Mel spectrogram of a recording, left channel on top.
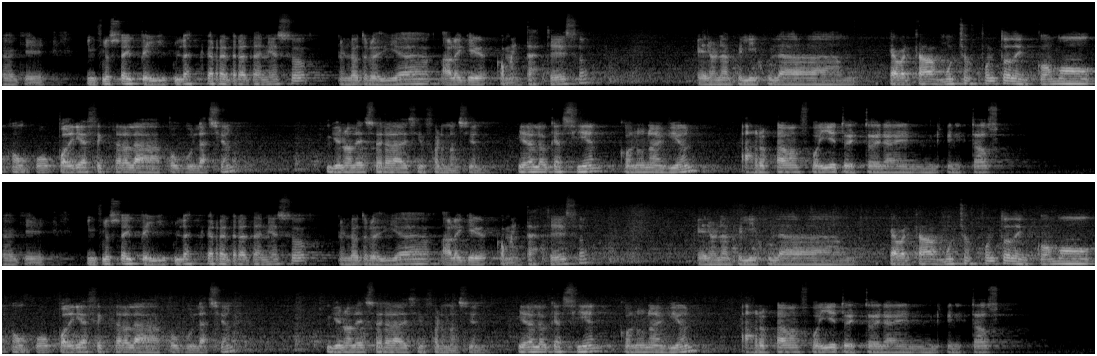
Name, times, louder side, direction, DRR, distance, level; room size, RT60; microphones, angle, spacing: voice 1, 0.0-3.1 3.4-5.9 7.0-8.6 8.9-13.3 14.2-15.8 16.1-17.9 18.3-20.9, left 1 dB, 10° left, 10 dB, 0.7 m, -29 dB
Train, 5.3-18.5, right 2 dB, 75° right, 3.0 m, -45 dB
25.5 x 20.0 x 7.2 m, 1.5 s
head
